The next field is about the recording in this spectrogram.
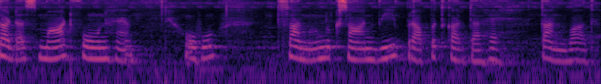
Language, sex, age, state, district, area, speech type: Punjabi, female, 18-30, Punjab, Jalandhar, urban, spontaneous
